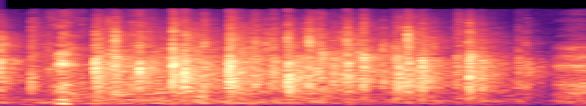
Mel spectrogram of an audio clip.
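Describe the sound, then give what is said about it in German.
A burst of spontaneous audience applause in agreement, many hands clapping densely and steadily for about three seconds at moderate loudness, with no voices over it. “Im spontanen Applaus schließe ich, dass das offenbar auf Zustimmung stößt.”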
